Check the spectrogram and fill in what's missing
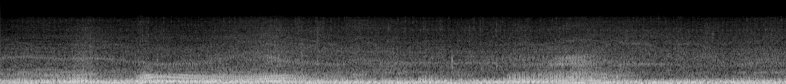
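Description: A BMW motorcycle cruising on Highway 74 gives a steady engine drone mixed with rushing wind, loud and continuous throughout.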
